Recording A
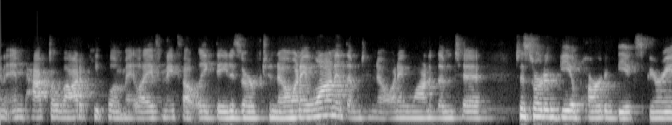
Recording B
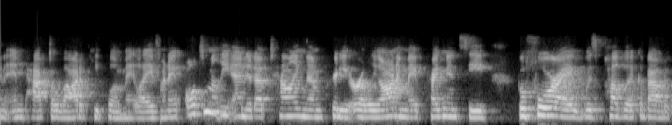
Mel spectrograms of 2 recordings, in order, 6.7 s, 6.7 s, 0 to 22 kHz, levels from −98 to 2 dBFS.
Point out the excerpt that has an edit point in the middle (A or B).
B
